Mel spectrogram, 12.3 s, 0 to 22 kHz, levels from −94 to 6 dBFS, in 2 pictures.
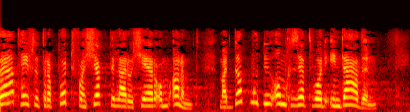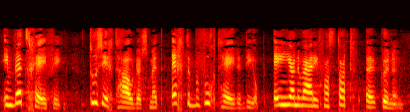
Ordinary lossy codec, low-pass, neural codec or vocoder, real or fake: none; none; none; real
